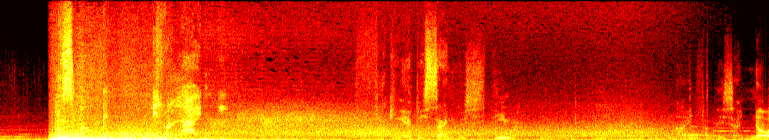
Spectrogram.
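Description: Steam bursts out with a loud, rushing hiss that slowly fades.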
